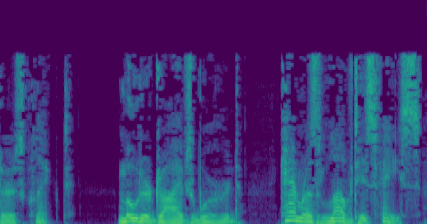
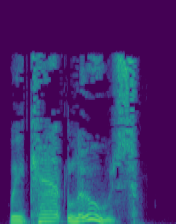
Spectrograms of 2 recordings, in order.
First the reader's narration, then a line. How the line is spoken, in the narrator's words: Anthony Costello said, his voice clear and strong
